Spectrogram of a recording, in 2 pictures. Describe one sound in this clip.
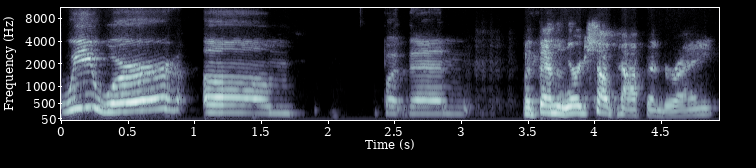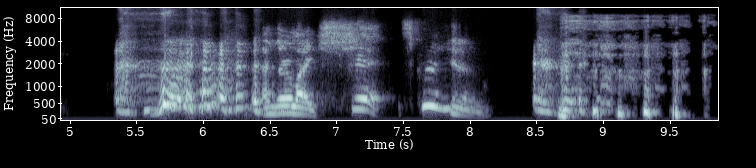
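A woman talks and laughs over an online call.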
